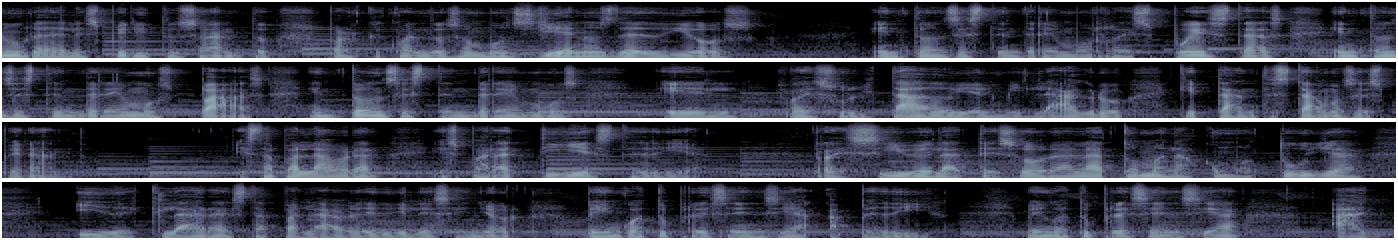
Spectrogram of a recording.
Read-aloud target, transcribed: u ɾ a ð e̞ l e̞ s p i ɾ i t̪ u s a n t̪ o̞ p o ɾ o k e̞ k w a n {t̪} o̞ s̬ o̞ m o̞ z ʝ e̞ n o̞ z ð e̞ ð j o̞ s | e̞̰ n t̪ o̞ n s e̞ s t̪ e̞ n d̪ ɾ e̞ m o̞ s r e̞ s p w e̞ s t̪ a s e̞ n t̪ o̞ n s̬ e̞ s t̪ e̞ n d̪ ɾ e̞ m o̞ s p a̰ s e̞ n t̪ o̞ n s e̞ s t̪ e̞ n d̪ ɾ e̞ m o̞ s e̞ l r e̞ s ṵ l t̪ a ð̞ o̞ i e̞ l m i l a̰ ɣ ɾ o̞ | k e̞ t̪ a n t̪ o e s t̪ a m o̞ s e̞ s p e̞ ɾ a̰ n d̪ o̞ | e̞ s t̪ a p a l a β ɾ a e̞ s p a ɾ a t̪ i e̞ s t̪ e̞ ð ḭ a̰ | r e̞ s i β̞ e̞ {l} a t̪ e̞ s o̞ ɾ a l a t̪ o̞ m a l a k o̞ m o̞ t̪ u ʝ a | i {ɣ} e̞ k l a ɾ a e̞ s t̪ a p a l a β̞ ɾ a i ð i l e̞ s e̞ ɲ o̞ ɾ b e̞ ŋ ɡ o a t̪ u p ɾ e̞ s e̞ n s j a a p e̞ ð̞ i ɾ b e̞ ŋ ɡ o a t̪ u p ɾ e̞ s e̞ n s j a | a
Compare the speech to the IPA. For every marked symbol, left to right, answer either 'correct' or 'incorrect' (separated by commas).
incorrect, correct, incorrect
